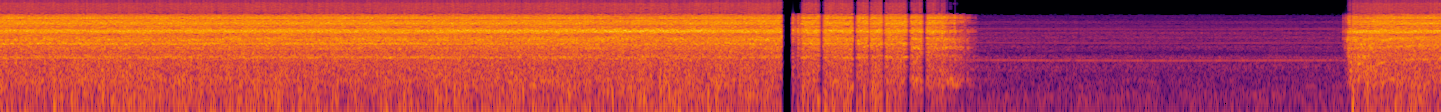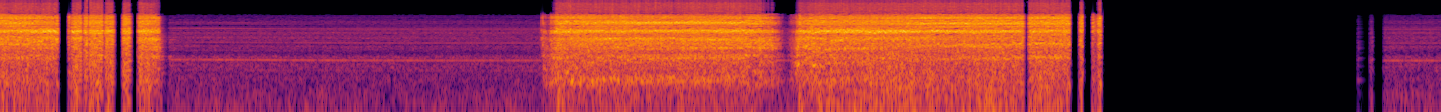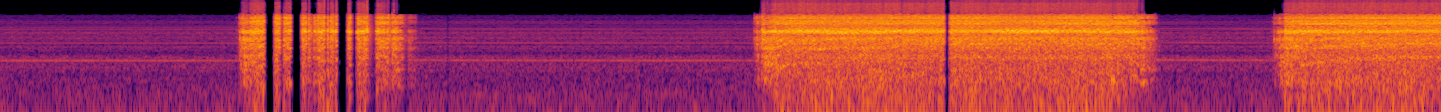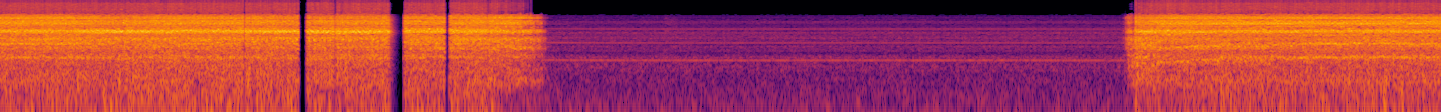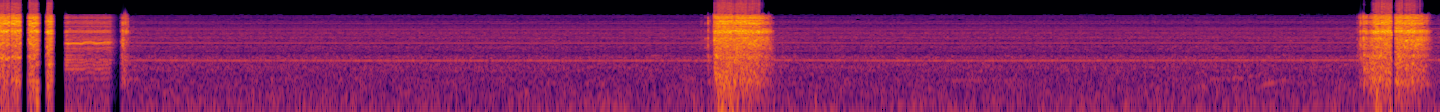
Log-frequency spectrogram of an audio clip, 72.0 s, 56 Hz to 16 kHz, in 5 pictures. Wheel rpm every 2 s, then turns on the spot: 230, 230, 230, 230, 160, 0, 30, 170, 10, 20, 160, 170, 220, 10, 0, 40, 110, 0, 110, 210, 40, 220, 230, 210, 30, 0, 10, 200, 210, 50, 0, 10, 20, 0, 10, 30.
none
